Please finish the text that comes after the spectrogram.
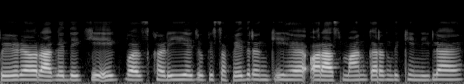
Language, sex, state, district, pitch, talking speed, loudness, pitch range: Hindi, female, Chhattisgarh, Bastar, 215 Hz, 285 wpm, -19 LUFS, 205-220 Hz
